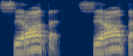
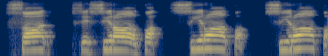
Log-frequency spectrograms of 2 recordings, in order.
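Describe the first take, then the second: First: सिरात with a light, thin s; thin sirat. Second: सिरात with a full, heavy s; full-mouthed सिरात; heavy sirat. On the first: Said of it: "अगर हम सीन से पढ़ेंगे". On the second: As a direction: say सिरात with the thick सौद sound. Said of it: "सौद को मैंने पुर पढ़ा". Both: Shown as a demonstration.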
